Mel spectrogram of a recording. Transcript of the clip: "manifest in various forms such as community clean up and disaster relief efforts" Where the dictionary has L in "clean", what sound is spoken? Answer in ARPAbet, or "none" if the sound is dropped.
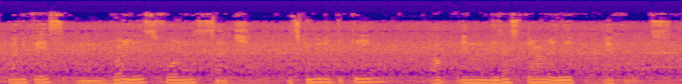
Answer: none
